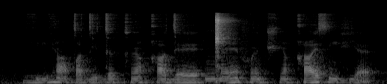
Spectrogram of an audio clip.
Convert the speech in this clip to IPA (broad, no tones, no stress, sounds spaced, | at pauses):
ɦ i ɦ æ̃ tˤ ɪ d ɪ d ə kʰ ə̃ qʰ ɤ d ɛ | ŋ͡ǁ ɛ̃ f ə̃ t͡ʃʰ ĩ qʰ ɛ s ĩ fʲ æ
